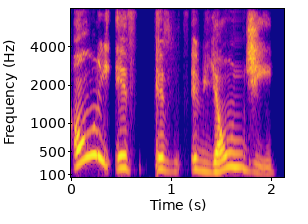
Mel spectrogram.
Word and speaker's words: Yonji: So not only if if if Yonji, that's how you pronounce it, by the way. Not Yanji is Yonji. If Yonji tried to attack Kaku, could Kaku activate iron body?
